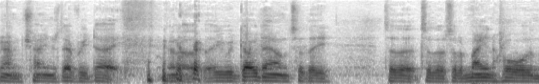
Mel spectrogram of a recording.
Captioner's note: laugh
